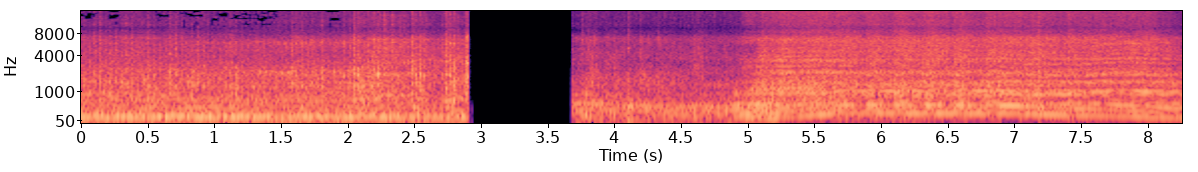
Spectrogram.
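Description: A lifted Isuzu pickup's engine running with a steady low hum, cut off suddenly about three seconds in. After a short silence, a car engine is revved, its pitch rising and then falling over about three seconds.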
